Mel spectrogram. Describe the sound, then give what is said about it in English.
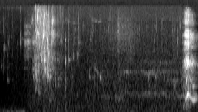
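Water splashes and trickles as handfuls are scooped and tipped in a big metal bathtub: a soft splash, quiet dripping and trickling, then a sharper splash at the end. The sounds are faint and there are no voices. “They scoop up handfuls of water and tip them down her back.”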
